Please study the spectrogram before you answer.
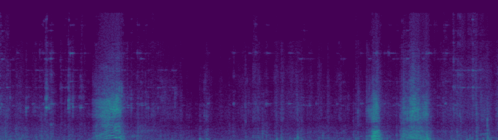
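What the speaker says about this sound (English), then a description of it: "And then I open up the zipper, get the zipper pulls out of the way." A zipper on a sewn drop-liner duffle bag is pulled open in two quick, close, raspy bursts separated by quiet handling rustle, with no talking.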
